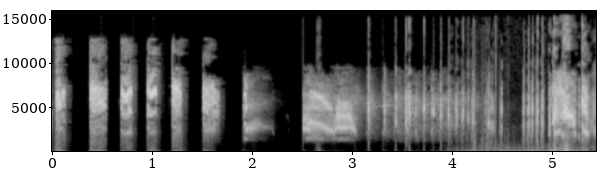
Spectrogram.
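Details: Swiftlet lure sound for edible-nest swiftlets: a quick series of short high buzzy chirps, then a longer rasping twitter, and finally rapid clicking and chattering.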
